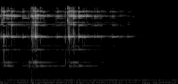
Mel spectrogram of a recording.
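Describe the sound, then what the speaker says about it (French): A small bell on a knitted Christmas sweater decorated with a velociraptor jingles in two or three quick bright shakes, close and clear, then stops, leaving a faint low hum. "si vous entendez un son de cloche, c'est normal"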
